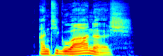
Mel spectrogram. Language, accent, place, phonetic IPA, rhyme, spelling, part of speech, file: German, Germany, Berlin, [antiˈɡu̯aːnɪʃ], -aːnɪʃ, antiguanisch, adjective, De-antiguanisch.ogg
- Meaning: 1. Antiguan (of, from, or pertaining specifically to Antigua or the Antiguan people) 2. of Antigua and Barbuda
